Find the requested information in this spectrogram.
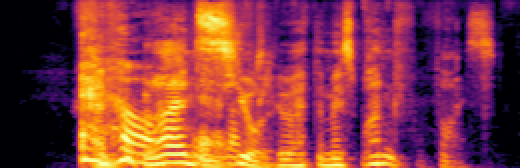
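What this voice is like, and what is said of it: Brian Sewell impression. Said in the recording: “That's very good. ... It's a very good impression ... I do a rather wonderful Brian Sewell impression”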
